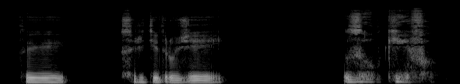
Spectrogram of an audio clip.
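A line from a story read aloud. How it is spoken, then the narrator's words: Muttering. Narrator (Russian): пробормотал Никита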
